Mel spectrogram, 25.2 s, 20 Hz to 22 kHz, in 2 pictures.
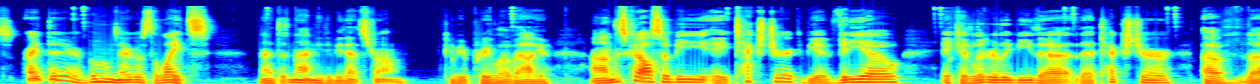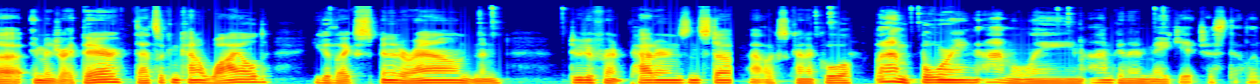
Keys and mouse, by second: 0.7 click, 1.6 middle click, 2.7-5.0 drag, 5.6 middle click, 6.3 middle click, 7.2 click, 7.8 middle click, 9.3 click, 9.5 ctrl+t, 9.9 middle click, 10.7-11.7 drag, 12.5 middle click, 13.9 middle click, 15.0 middle click, 15.9-17.4 drag, 18.2-20.7 drag, 22.2 x, 23.1 click, 23.3 x.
